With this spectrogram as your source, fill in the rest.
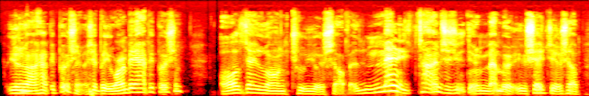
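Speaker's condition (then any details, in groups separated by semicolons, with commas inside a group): Tongue cancer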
